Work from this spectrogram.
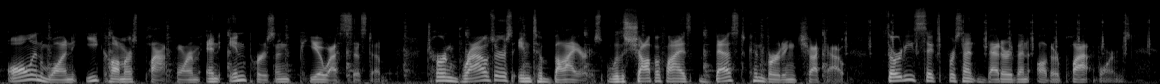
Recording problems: household noises; faint; throughout; 20 dB below the speech

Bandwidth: 14.5 kHz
